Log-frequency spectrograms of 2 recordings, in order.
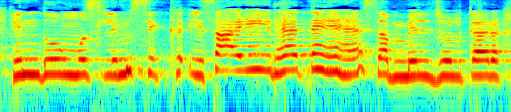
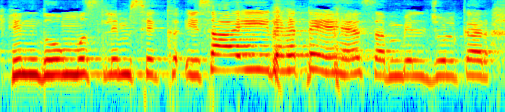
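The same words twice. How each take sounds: The two takes are said the same way.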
